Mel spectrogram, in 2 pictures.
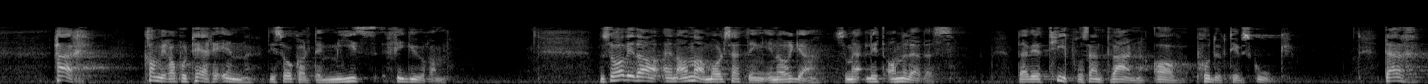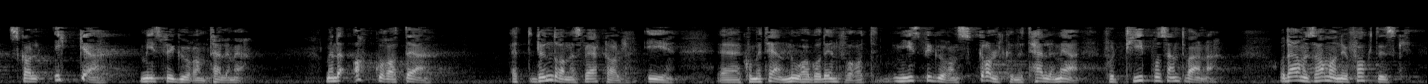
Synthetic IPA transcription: hæːʁ | kʰɑnʋɪɾɑpʊʈʰeːɾəʔɪnd̪̥ɪsoːkɑlt̪əmiːsfɪɡʉːʁɑ̰n | mɛnsɔhɑɾʋɪd̪ɑːʔɛɪnɑnːɑmoːlsɛt̪ːɪŋɪ̰nɔɾɡəsɔmælɪt̪ʰːɑnːəlḛːd̪ə̰s | d̪̥æɾʋɪæt̪ʰiːpʰʁʊsɛnt̪ʋæːɳɑʋpʰɾʊd̪ʉkt̪ʰɪːʋskuːɡ | d̪̥æʁskɑlɪkːəmiːsfɪɡʉːɾɑnt̪ʰɛlːəmɛ̰ | mɛnd̪ɛæːʔɑkːʉɾɑt̪̚d̪ɛ | ɛt̪d̪ʉnd̪ʁɑnəsfleːʈʰɑlɪ | kʰʊmɪt̪ʰeːənːoːhɑɾɡɔt̪ːɪnfɔɾɑt̪miːsfɪɡʉːɾənskɑlkʰʉnːət̪ʰɛlːəmɛːfɔʈʰiːpʰʁʊsɛnt̪ʋæːɳə̰ | ɔd̪æɾmɛːs̬ɔhɑɾmɑnjʊfɑkt̪ɪsk

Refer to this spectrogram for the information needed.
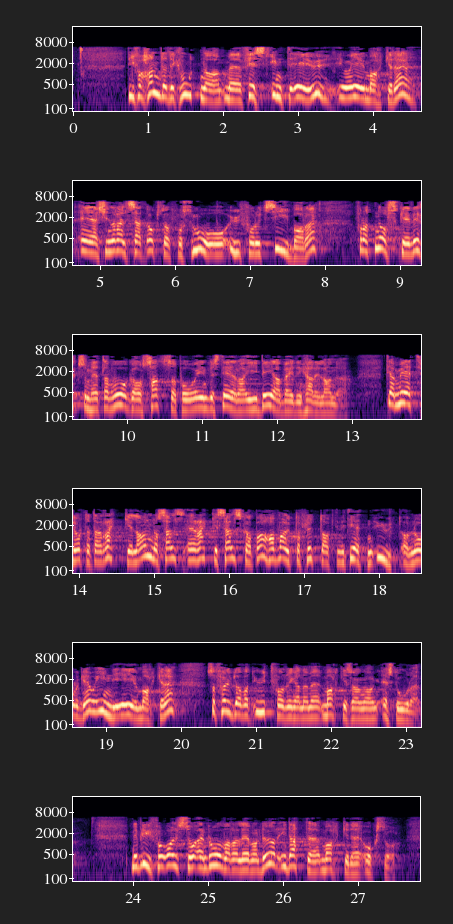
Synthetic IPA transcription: d̪̥ɪfɔɾhɑnd̪ləd̪əkʰʋuːt̪nɑmɛfɪskɪnt̪ʰɪleːʉːɔeːʉːmɑɾkəd̪əæʃɛnəɾɛlt̪sɛt̪ːɔksɔfɔɾsmoːɔʔʉfɔɾʉt̪siːbɑːɾə | fɔɾɑt̪nɔʂkəʋɪɾksɔmheːt̪əɾʋoːɡəɔsɑt̪səpʰɔːɪnʋɛst̪eːɾɑɪbeːɑɾbæɪd̪ɪŋɦæːɾɪlɑnːə̰ | d̪̥ɛhɑɾmeːt̪ʰøt̪ɑt̪ɛnɾɛkːəlɑnːɔsɛlɾɛkːəsɛlskɑːpəɾɦɑɾʋɑlk̚t̪ɔflʏt̪ːɑɑkt̪ɪʋɪt̪ʰeːt̪nʉːt̪ʰɑʋnɔɾɡəɔɪnːɪeːʉːmɑɾkəd̪ə | sɔfœlɡəɑːʋɑt̪ʉːt̪fɔɾd̪ɾɪŋɑnəmɛmɑɾkəd̪sɑŋɑŋæst̪uːɾə̰ | mɛbliːɾfɔɾɑlsɔæɪnɾoːʋɑːɾəlɛʋəɾɑnd̪øːɾɪd̪ɛt̪ːəmɑɾkəd̪əʔɔɡsɔ

